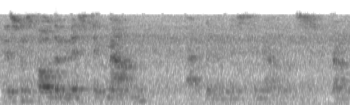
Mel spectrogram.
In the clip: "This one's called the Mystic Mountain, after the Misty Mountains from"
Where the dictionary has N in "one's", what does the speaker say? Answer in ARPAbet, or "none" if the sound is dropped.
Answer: none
